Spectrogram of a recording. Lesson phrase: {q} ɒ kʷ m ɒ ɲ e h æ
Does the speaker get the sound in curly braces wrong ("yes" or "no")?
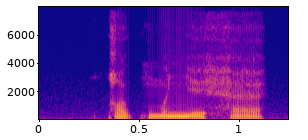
no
